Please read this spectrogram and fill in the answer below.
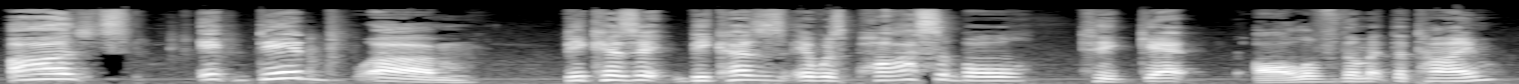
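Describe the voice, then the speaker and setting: A middle-aged man in casual conversation as a podcast co-host, recollecting in a halting, rambling way. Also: sits high, very animated. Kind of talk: casual chat.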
